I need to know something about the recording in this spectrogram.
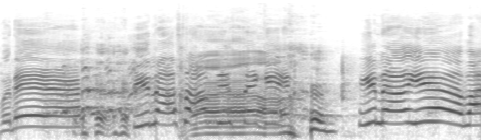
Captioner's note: audience laughing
